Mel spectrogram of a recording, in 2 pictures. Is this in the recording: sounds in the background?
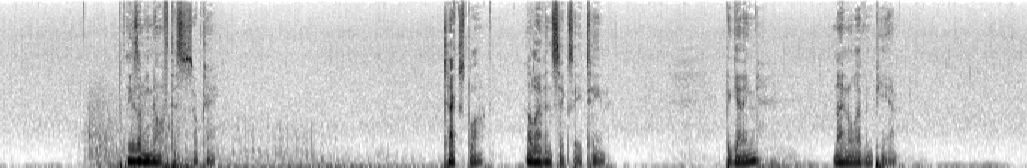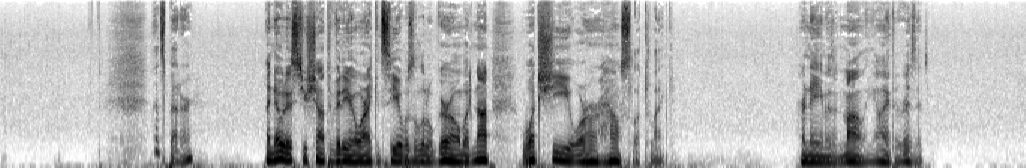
yes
